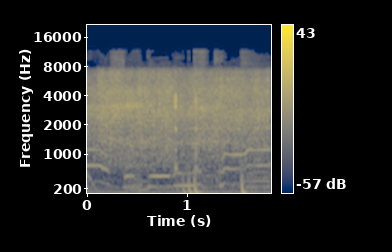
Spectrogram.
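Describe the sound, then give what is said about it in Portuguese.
Heavy rain pours down in a dense, unbroken hiss that stays steady throughout, with faint low murmuring tones underneath. “É uma chuva ferrada que tá caindo aqui.”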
